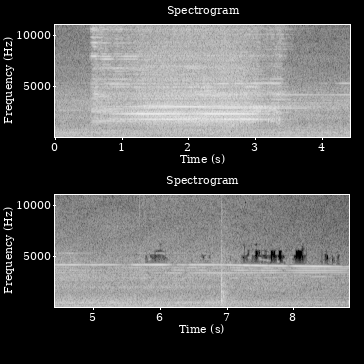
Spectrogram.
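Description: A saw trims the edge of a wooden bowl segment with the blade guard off, a loud, steady whining cut lasting about three seconds, followed by the machine running down with a faint hum and a single sharp tick.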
